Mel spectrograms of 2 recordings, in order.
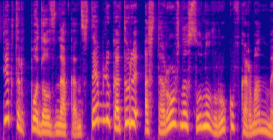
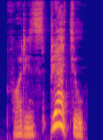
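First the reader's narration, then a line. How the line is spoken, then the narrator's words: Muttering. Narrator (Russian): пробормотал Мэрилис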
